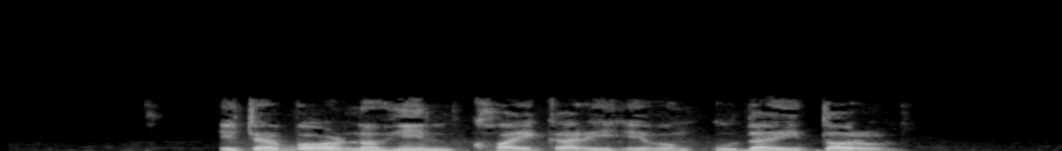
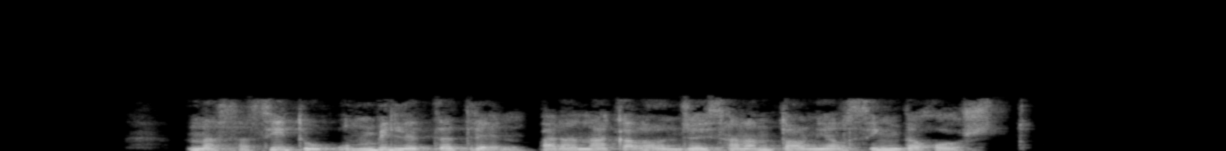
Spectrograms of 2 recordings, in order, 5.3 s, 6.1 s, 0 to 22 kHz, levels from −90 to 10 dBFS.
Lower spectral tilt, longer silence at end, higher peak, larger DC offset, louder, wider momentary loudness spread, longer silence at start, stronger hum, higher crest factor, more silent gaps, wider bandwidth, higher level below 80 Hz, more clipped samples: first, -7 dB/octave vs -5.5 dB/octave; second, 0.85 s vs 1.15 s; about the same, -2 dBFS vs -2 dBFS; neither; about the same, -17 LUFS vs -17 LUFS; first, 9 LU vs 6 LU; first, 1.1 s vs 0.95 s; neither; about the same, 16 dB vs 16 dB; neither; about the same, 7.8 kHz vs 7.8 kHz; about the same, -58 dBFS vs -60 dBFS; neither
